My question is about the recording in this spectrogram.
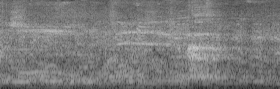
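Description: Many people's voices talking at once, with a brief louder call about one and a half seconds in.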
